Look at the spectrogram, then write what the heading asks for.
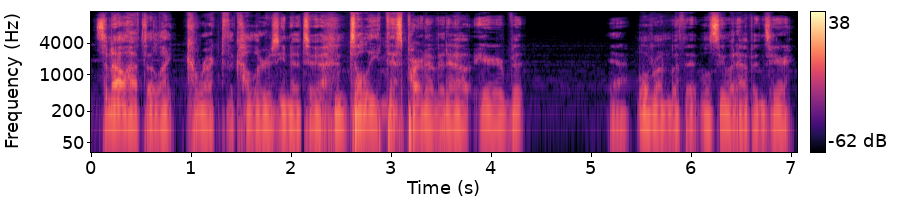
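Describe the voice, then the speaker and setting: Low, husky man rambling over faint music. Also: steady tone, a little fast, a little mellow, no room sound. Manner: hesitant, self-effacing, thinking aloud while drawing. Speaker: streamer and digital artist. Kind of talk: casual live stream chat with tutorial asides.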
